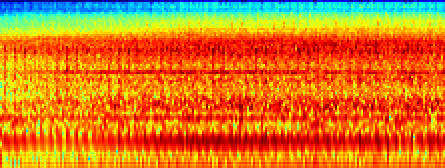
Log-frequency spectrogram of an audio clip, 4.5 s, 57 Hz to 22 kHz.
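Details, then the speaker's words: Kia Ceed 2007 1.6 petrol, 150,000 km, running after intake cam phaser replacement and loosening an overtightened alternator belt: even, smooth idle with only a light valve tick, clearances in tolerance; earlier cold-engine top-end noise gone. "тихенько тут там можливо чути трішки клапанці Ну зазори там в допусках"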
